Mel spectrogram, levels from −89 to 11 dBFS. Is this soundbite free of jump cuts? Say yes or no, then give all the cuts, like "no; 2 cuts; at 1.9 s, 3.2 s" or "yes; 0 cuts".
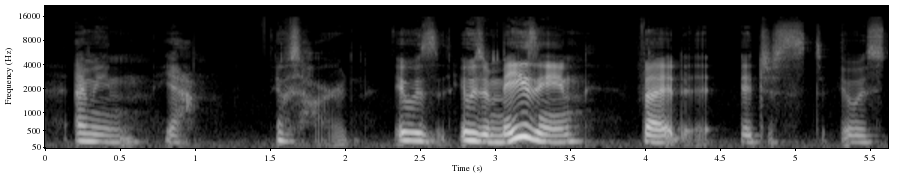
no; 1 cut; at 2.7 s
